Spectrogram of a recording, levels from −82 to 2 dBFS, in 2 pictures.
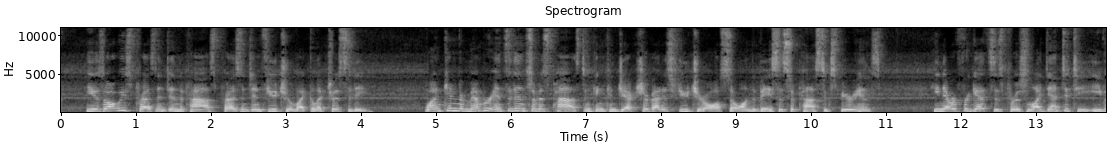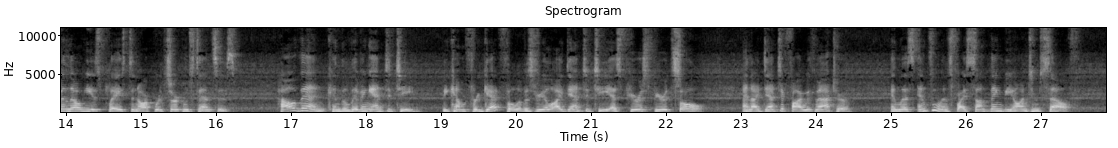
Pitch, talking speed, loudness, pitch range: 220 Hz, 155 wpm, -20 LUFS, 195-250 Hz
